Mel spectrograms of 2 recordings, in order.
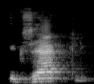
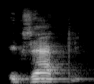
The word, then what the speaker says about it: exactly: The first word is exactly. इसमें catch honourable teacher सिर्फ ये है कि जो एग्जैक्ट में ए की साउंड है इसको थोड़ा सा लंबा करना है और ए साउंड है एग्जैक्टली.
